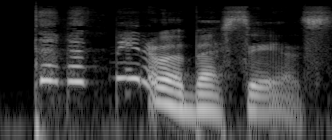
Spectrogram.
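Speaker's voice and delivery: indignant, affronted, swooping tone. Áftáb protests during an argument with Nisszim, indignant. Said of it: "méltatlankodott Áftáb".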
